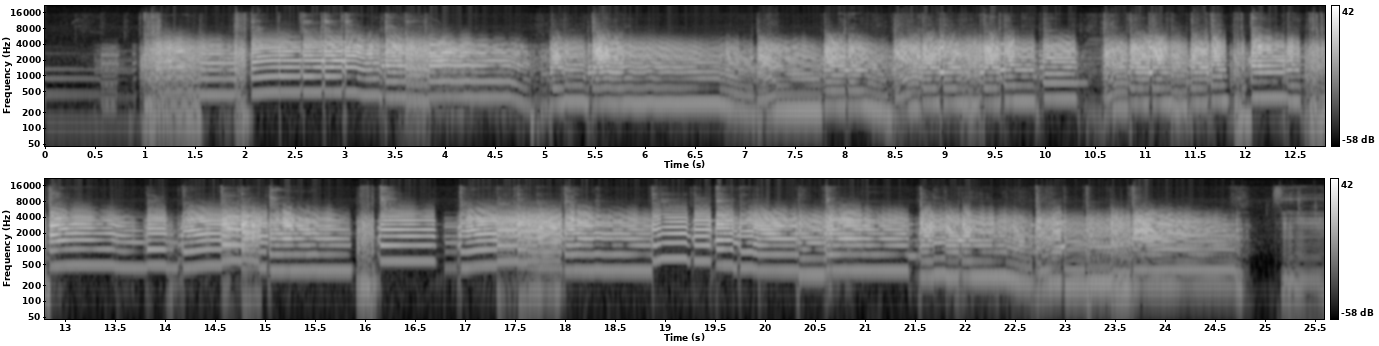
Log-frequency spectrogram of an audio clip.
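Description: Electric guitar played through a Super Overdrive distortion pedal, a steady run of sustained gritty notes and chords, close and loud with no talking over it.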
